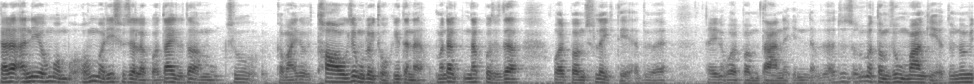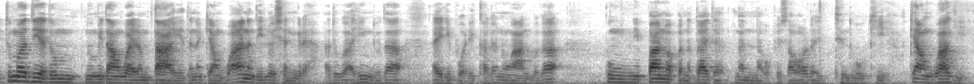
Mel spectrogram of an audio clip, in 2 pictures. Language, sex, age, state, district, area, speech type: Manipuri, male, 60+, Manipur, Imphal West, urban, spontaneous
